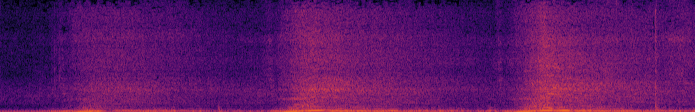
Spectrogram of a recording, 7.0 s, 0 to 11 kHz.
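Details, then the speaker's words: Jeep Cherokee 3.7 V6, revved under no load, phone mic in wind: three clean throttle blips returning smoothly to idle. Vapour is condensation, not smoke. Healthy. "that's not smoke by the way she's condensation can you hear that that is nice that's what the mercedes lacks but when you listen under there it is just sweet as a nut"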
